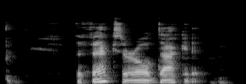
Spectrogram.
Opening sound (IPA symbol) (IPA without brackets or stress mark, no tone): ð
